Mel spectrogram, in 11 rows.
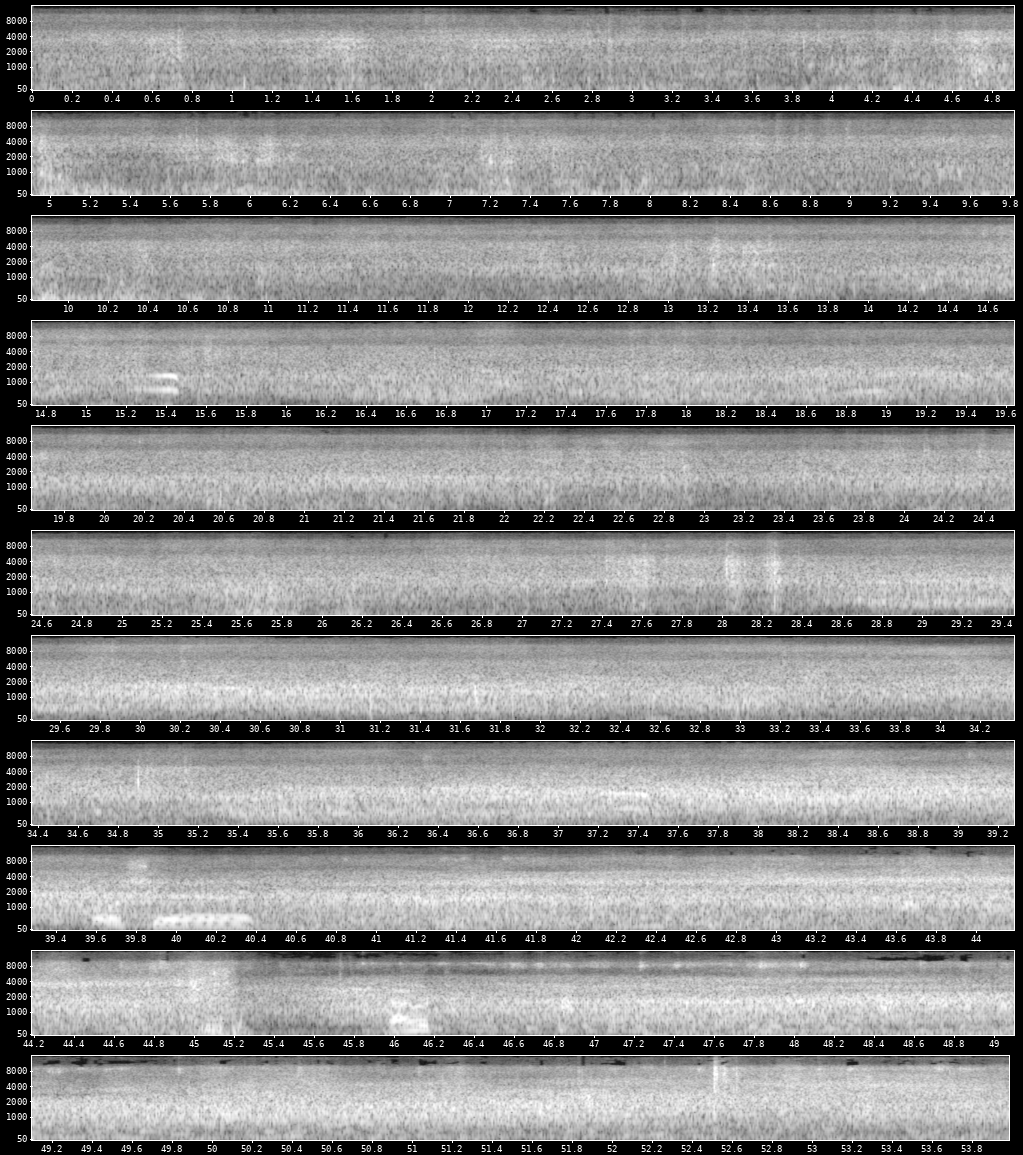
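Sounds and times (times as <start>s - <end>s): wind rushing over microphone: 0.0s - 53.9s.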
